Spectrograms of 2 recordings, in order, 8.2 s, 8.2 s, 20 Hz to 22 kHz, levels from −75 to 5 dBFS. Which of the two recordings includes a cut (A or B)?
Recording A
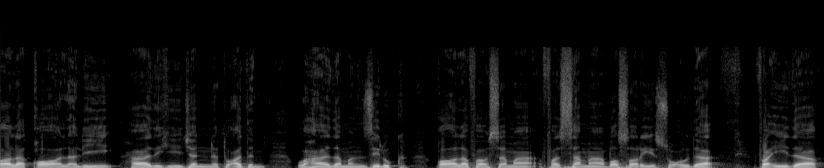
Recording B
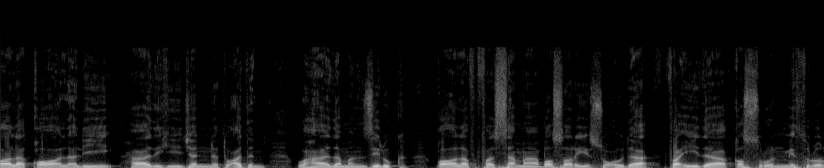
B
